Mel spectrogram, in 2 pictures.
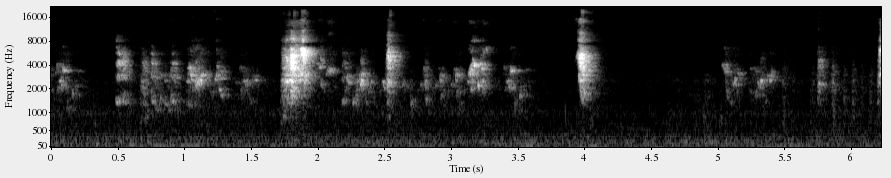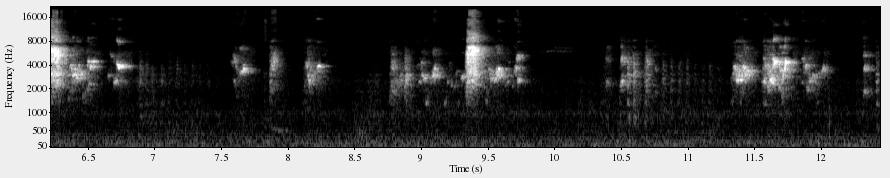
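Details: Budgerigars chattering continuously, with sharp clicky chirps and rasping squeaks in irregular bursts, some notes loud and bright.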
